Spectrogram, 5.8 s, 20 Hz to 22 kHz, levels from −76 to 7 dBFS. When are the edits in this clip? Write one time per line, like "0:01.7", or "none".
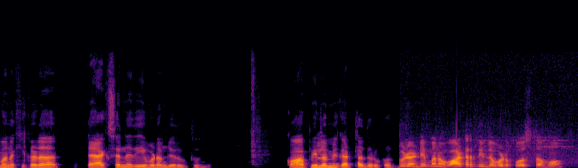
0:03.9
